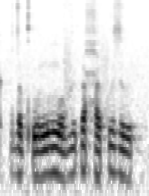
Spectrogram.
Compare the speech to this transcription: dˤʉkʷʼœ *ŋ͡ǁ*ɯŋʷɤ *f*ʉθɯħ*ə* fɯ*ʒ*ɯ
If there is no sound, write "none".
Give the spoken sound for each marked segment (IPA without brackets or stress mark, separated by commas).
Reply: ŋ, v, ə, z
